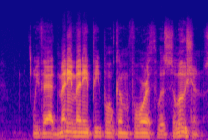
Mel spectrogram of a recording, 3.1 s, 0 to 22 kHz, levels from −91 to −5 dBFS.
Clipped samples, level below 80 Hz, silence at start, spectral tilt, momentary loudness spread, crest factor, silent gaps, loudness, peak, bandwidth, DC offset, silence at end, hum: under 0.1%; -56 dBFS; 0.5 s; -4.5 dB/octave; 12 LU; 18 dB; none; -25 LUFS; -8 dBFS; 12.5 kHz; under 0.1%; 0 s; none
